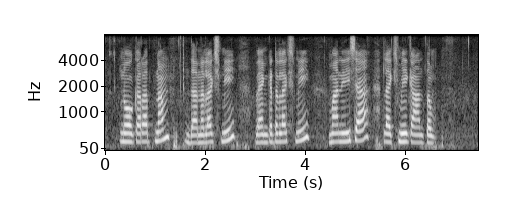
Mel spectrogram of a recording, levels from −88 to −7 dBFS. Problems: constant background noise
